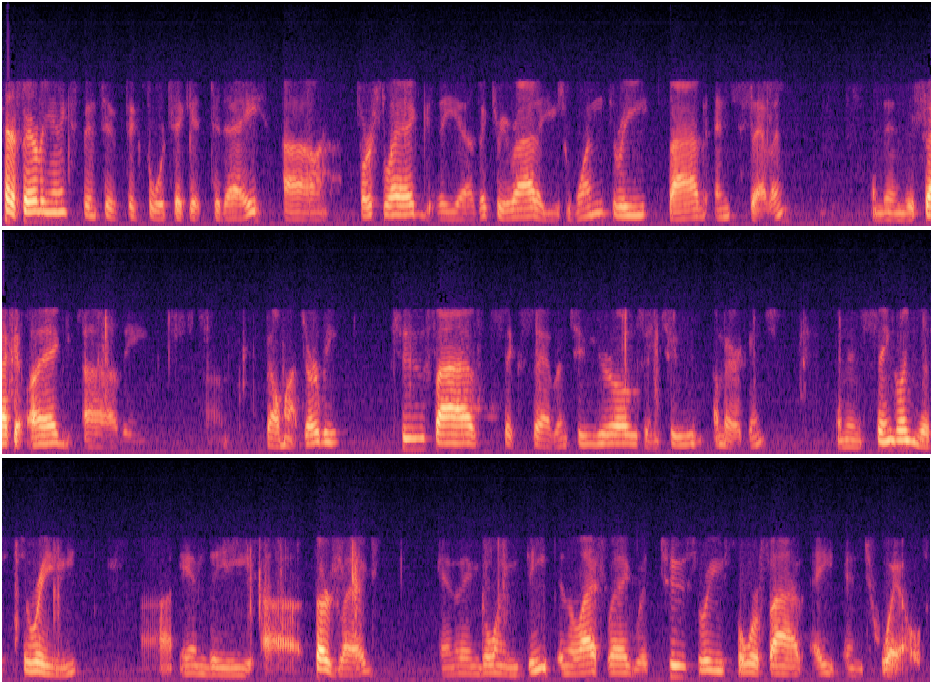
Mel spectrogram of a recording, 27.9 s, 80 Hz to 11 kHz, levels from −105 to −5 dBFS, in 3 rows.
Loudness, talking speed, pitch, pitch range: -23 LUFS, 145 wpm, 125 Hz, 115-135 Hz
